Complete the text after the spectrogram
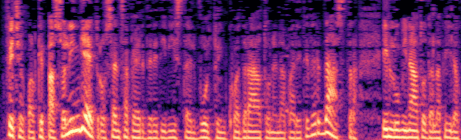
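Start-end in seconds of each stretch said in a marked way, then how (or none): none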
